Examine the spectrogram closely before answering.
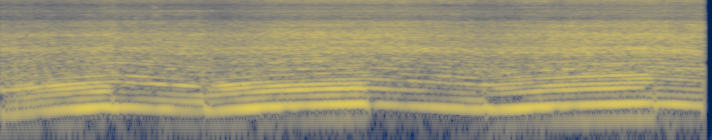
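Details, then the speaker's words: Motorcycle engine revved up and down with a loose, busy clatter from many engine noises. "ये देखें कितनी सारी इंजन में से आवाज़ें आ रही है।"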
